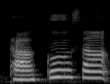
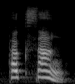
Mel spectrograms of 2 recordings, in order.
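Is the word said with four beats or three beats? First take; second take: four beats; three beats. First: The word is said with four even beats. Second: The word is squeezed into three beats. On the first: The speaker calls it right. "네 박자로 발음을 해주시면 훨씬 더 좋을 것 같네요" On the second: The speaker calls it wrong. "이렇게 세 글자로 발음을 하지 마시고"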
